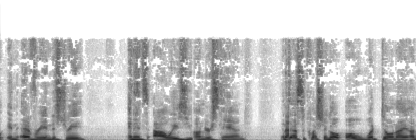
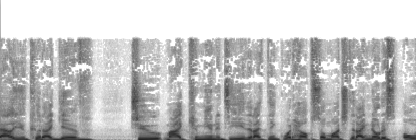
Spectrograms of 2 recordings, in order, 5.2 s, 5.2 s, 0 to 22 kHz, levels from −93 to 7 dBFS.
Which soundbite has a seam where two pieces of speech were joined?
first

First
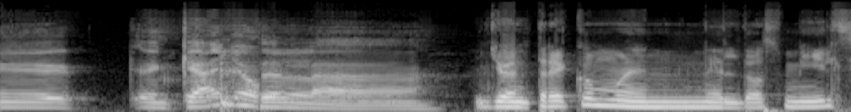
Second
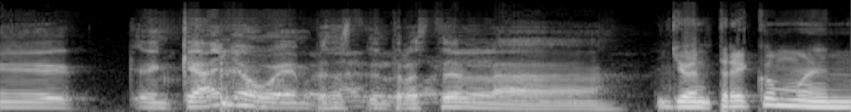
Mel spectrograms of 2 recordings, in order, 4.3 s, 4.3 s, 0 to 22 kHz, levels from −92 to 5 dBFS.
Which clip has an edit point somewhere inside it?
first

